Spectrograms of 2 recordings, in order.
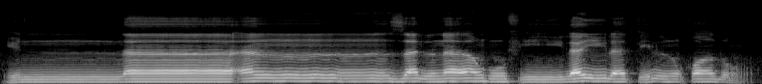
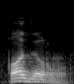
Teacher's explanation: Tetap dibaca ra-nya. Ra-nya terbaca dengan tabkhim karena sebelumnya fathah.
